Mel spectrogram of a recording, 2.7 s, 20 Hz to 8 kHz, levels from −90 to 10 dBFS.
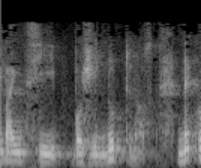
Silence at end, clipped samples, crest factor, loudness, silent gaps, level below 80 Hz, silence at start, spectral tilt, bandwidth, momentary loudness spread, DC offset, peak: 0 s; under 0.1%; 20 dB; -23 LUFS; none; -48 dBFS; 0 s; -11 dB/octave; 5.8 kHz; 10 LU; under 0.1%; 0 dBFS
